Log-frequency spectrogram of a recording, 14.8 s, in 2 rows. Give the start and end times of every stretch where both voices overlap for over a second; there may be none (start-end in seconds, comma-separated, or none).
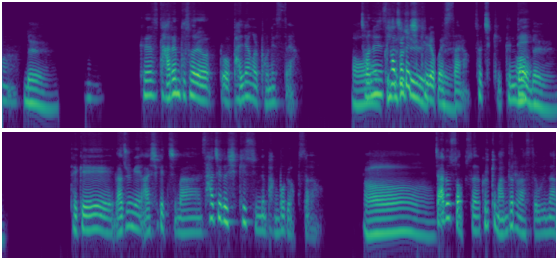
4.8-6.0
